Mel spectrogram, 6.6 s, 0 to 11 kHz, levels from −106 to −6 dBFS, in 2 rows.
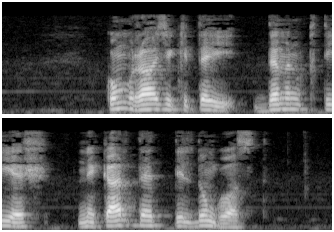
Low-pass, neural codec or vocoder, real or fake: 7.2 kHz; none; real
